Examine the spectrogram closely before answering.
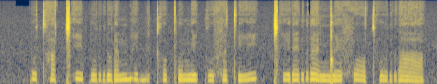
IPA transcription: p u tʰ a ǀʰ i p u r u ɾ ɛ m b i b i kʰ o kʼ u n i k u f ɛ tʼ i | ǀʰ i ɾ e r ɛ ŋ͡ǃ e f ɔ tʰ u r a

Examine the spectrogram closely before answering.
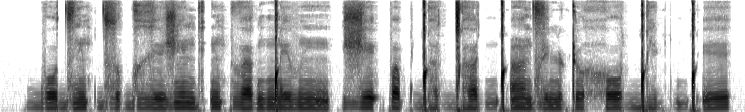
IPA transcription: b o d͡z ĩ p d͡z o ɡ ɣ ɪ ʒ ẽ ɡ ʔ ĩ p ð ɐ ɡ ŋ͡ǃ e β ĩ | ʒ e ʔ p ɐ p ɡ͡ǃ ɜ ɡ͡ǀ ɐ ǃʼ ɐ̃ d͡z e ɳ ʊ ʈ ʊ h o ɡ͡ǃ i ʈ ǃʼ ɪ

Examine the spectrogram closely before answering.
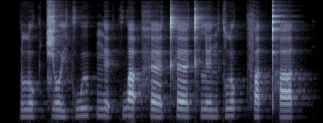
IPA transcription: l o˨˩ k̚ t͡ɕ ɤː˨˩ j k w ɯː˥˩ k̚ ŋ e˨˩ ʔ k w a˥˩ ʔ h ɛː˩˦ kʰ ɛː˧ kʰ l e˧ n k l o˥˩ k̚ f a˦˥ t̚ pʰ a˦˥ t̚

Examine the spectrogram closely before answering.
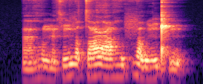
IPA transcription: ã ɦ ɔ n ã s ũ v ɛ tˤ u ʕ ɑ ɦ ɯ f v ɑ w ũ ǃʼ ũ

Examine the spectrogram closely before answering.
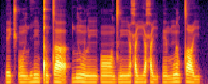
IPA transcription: e t͡ʃʼ õː ʎ ɦ ĩ ǃ ũ t a | ʎ ũ l ĩː ʔ ɔ̃ː d͡z ĩː ħ iː ħ i | ẽ m ũ d tˤ iː

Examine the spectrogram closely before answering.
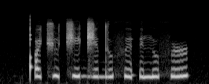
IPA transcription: qʼ u t͡ʃ u t͡ʃ ɪ d͡ʒ ʌ d u θ ɪ ʔ ɪ n u θ ə˞

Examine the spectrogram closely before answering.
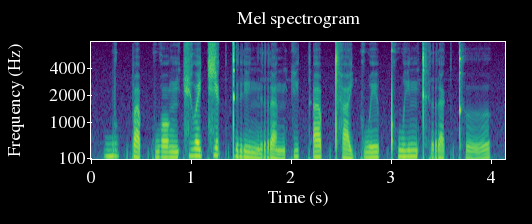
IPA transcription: b u˦˥ k̚ p a˨˩ p̚ k w ɔː˧ ŋ t͡ɕ u˥˩ a̯ t͡ɕ a˥˩ k̚ t r i˨˩ n r a˩˦ n k i˥˩ t̚ ʔ a˥˩ p̚ tʰ a˨˩ j k w eː˦˥ p̚ kʰ w i˥˩ n kʰ r a˨˩ k̚ tʰ ɤː˩˦

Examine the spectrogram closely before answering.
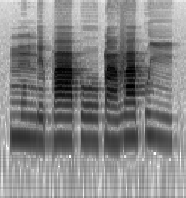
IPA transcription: m ũ˨ ŋ e˨ b aː˨ p oː˨ ɓ ã˨ v a˦ kʷ iː˦˨

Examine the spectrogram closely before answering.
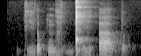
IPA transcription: k e̤˦ ɾ ə˦ p n a̤˦ ǃʼ e̤˦ ʔ a˨ p

